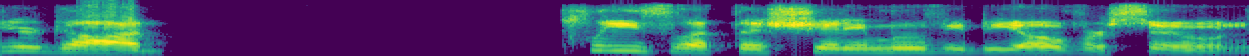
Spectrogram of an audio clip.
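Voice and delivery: quiet put-on whisper. Retelling praying halfway through a movie: imitating own quiet whisper. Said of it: "whispering quietly".

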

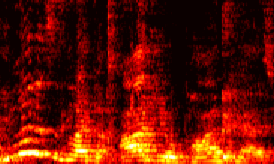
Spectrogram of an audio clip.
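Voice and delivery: ordinary talk, nothing marked

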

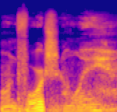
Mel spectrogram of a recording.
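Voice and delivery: put-on under-breath mutter. Retelling a passenger's reply, imitating someone muttering under breath. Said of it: "under his breath".

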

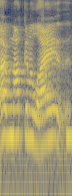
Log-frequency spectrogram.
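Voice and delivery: laughing speech.

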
